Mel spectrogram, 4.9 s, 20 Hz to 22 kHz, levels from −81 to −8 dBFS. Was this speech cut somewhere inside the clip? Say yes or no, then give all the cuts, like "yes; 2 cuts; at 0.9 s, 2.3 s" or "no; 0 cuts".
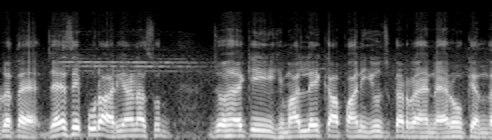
no; 0 cuts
